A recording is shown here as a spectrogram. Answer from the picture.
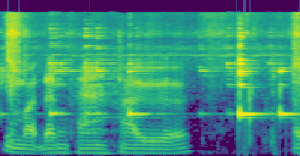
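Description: A man speaking in short phrases, with a few brief, thin high-pitched tones sounding between them.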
